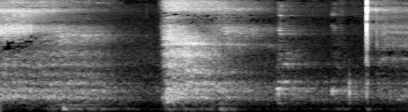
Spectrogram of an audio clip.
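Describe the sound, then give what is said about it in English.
An audience taking a big breath together: a long, broad, breathy whoosh of many people inhaling, then a second swell as the air is let out, followed by faint shuffling and a few small sounds. “Let's actually all take a big breath so we all hear this.”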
